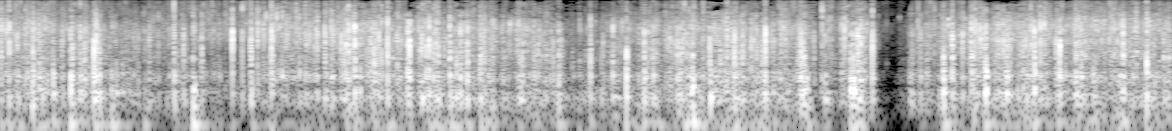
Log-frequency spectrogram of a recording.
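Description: Two mascara brushes scratch and brush across a flat yellow knitted-mesh scrub sponge pad laid over the microphone. The result is a dense, continuous, bright crackling rustle, much like rain on a surface. It dips briefly to near silence around the four-and-a-half-second mark before resuming.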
